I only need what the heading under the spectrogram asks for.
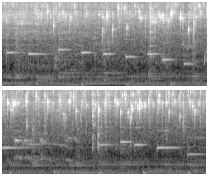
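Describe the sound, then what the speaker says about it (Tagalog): Garlic frying in a pan for pork relleno, a loud, continuous close sizzle with a background of music and no talk. "Isa na natin guys, maglalagay na tayo ng bawang."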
